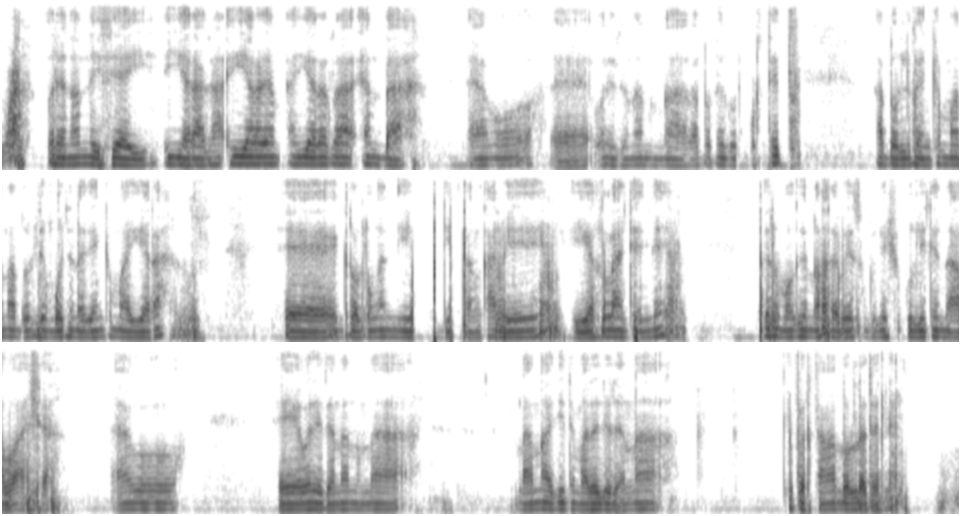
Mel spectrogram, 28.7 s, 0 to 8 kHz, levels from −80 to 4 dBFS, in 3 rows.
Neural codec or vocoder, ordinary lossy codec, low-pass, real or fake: codec, 16 kHz, 4.8 kbps, FACodec; none; 7.2 kHz; fake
